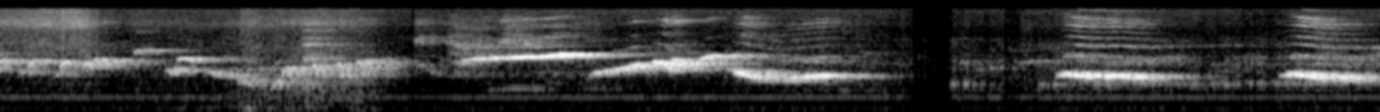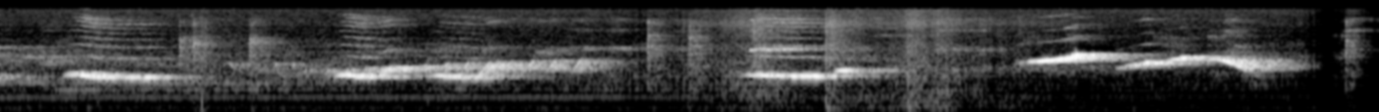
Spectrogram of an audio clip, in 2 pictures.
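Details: White-rumped shama in long continuous song: repeated deep fluty whistles every second or so mixed with higher slurs and clicks, with occasional knocks and a faint hum.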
